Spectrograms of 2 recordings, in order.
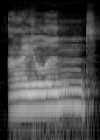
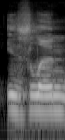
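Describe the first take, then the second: First: The S sound is silent. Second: The S sound is clearly pronounced. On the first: The speaker calls it right. "the S is silent" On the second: The speaker calls it wrong. "don't say Island"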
